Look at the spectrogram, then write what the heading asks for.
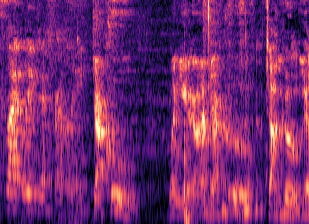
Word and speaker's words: Jakku: Jakku, that's right, they say it like 5 times. Everyone pronounces it like slightly differently. Jakku.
